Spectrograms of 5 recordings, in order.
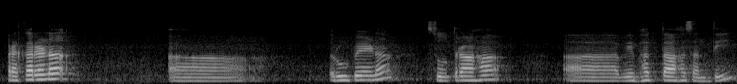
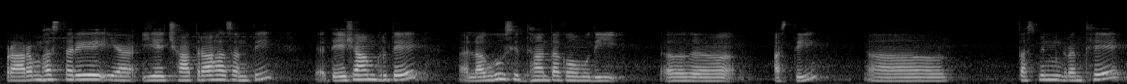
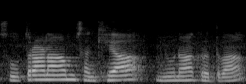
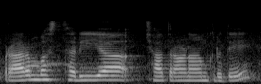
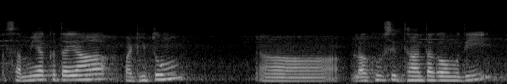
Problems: none marked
